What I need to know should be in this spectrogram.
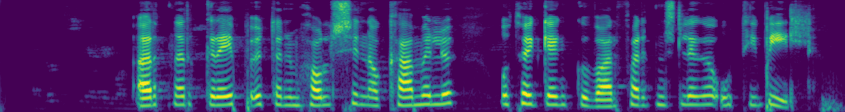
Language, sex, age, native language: Icelandic, female, 50-59, Icelandic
